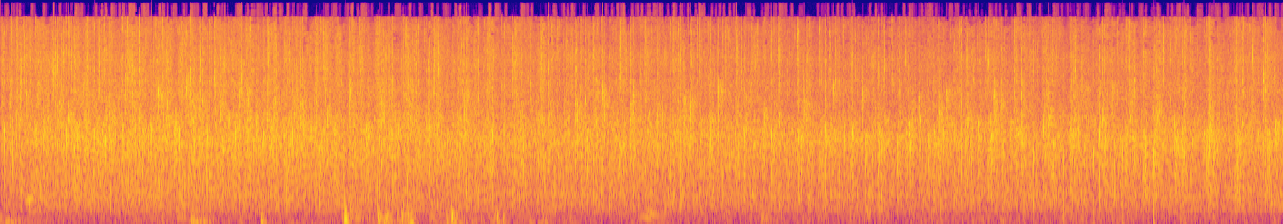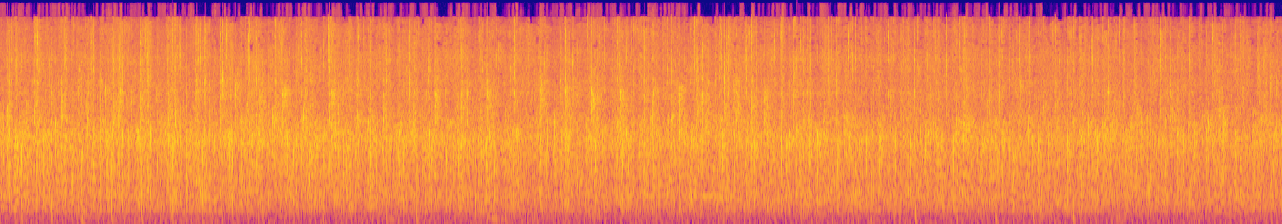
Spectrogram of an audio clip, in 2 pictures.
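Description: An audience at a Veterans Day celebration gives the veterans a long, steady round of applause, dense and loud clapping that continues unbroken for nearly half a minute.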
